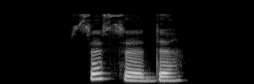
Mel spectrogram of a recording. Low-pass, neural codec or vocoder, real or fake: 10.8 kHz; none; real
